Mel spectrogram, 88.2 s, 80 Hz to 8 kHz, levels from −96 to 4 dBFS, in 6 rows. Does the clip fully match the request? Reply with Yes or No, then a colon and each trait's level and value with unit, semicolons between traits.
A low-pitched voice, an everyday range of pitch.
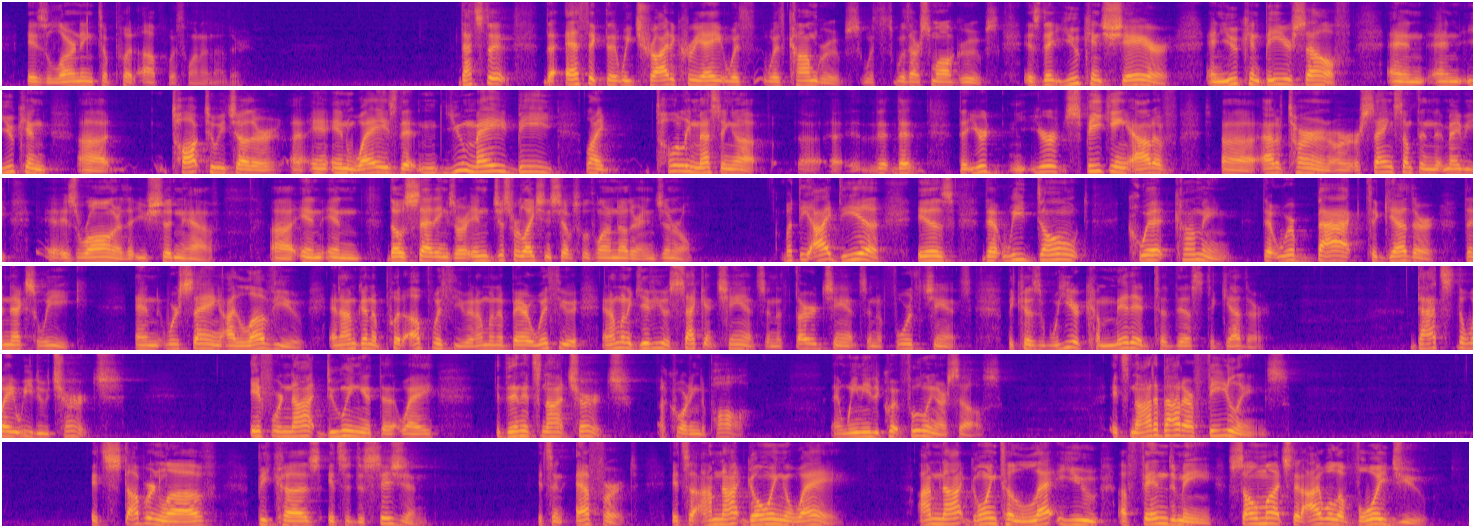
No: medium, 150 Hz; average, 4.2 semitones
